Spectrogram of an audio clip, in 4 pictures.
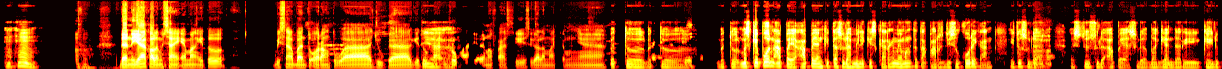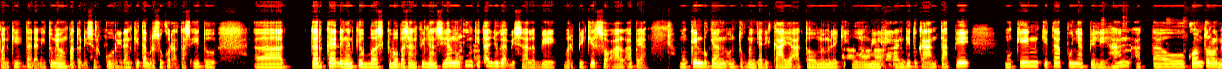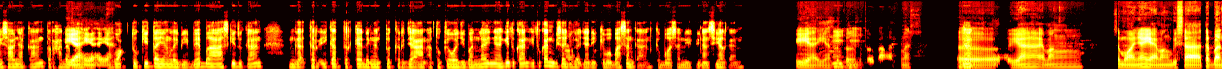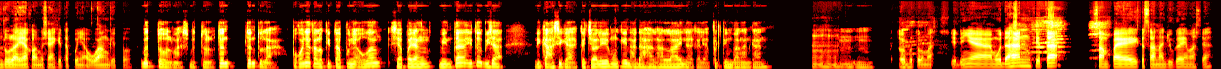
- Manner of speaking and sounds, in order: chuckle; tapping; other background noise; distorted speech; static; background speech
- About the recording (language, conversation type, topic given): Indonesian, unstructured, Apa arti kebebasan finansial bagi kamu?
